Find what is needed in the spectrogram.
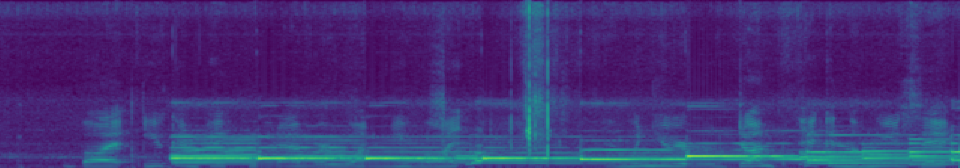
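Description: Slideshow background music: a chiming electronic melody of held notes that starts about a second in.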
